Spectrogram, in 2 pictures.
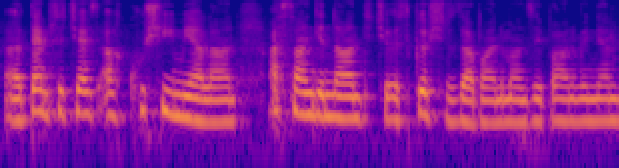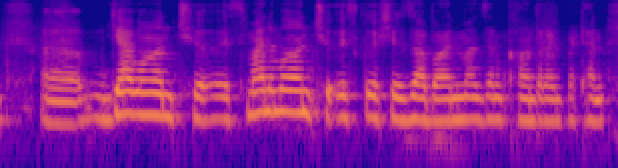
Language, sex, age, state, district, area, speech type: Kashmiri, female, 30-45, Jammu and Kashmir, Srinagar, rural, spontaneous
